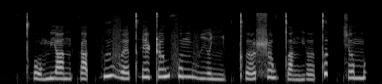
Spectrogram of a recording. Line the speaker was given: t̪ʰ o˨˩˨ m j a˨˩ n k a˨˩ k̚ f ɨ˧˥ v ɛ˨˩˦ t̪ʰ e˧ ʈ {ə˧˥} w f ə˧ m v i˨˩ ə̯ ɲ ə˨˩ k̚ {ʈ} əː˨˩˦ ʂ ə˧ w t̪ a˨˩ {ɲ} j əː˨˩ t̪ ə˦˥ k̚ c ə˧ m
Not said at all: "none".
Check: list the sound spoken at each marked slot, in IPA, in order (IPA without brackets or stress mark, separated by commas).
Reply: ə˧˥, t̪ʰ, ŋ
